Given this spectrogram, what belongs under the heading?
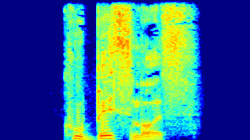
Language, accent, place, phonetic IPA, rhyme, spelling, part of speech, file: German, Germany, Berlin, [kuˈbɪsmʊs], -ɪsmʊs, Kubismus, noun, De-Kubismus.ogg
- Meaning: cubism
